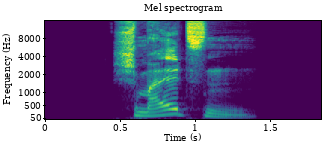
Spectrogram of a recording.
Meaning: dative plural of Schmalz
- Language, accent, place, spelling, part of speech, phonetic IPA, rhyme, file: German, Germany, Berlin, Schmalzen, noun, [ˈʃmalt͡sn̩], -alt͡sn̩, De-Schmalzen.ogg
